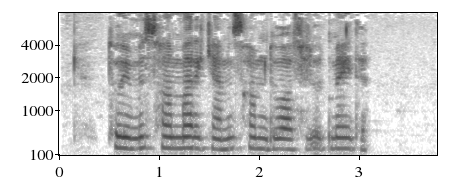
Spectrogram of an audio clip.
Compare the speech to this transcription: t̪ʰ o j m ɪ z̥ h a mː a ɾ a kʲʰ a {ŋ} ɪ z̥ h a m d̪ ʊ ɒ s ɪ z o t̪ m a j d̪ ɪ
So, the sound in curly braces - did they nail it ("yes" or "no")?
no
